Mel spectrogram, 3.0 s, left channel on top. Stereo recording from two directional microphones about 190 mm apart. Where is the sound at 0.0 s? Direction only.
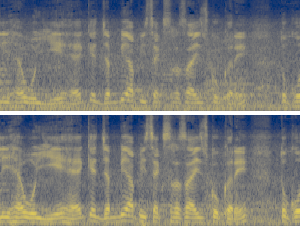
40° right (ahead or behind).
